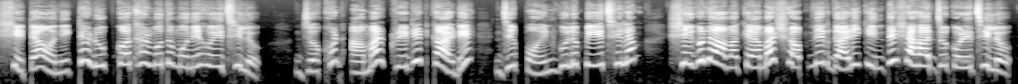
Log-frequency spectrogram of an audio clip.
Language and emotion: Bengali, happy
